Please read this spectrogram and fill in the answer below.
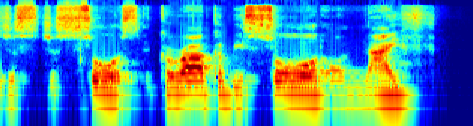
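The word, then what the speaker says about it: חרב: say sword in Hebrew the Hebrew word for sword is kab all right I'm uh c h a r a b that's how you say sword kab all right if you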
